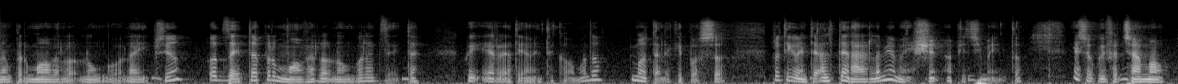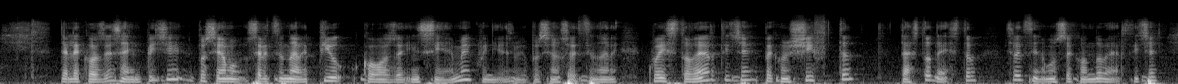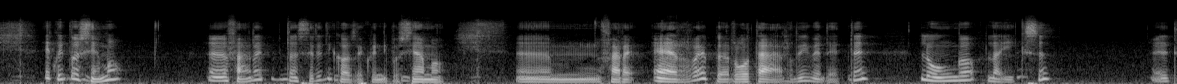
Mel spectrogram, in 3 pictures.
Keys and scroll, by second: 2.2 z, 30.2 r, 33.6 x.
